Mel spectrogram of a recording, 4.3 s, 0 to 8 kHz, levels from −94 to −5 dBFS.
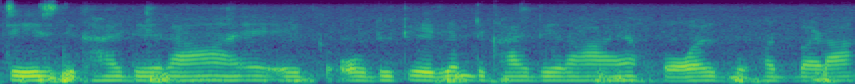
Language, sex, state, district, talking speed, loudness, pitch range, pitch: Hindi, female, Uttar Pradesh, Varanasi, 210 wpm, -24 LUFS, 140-150 Hz, 145 Hz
